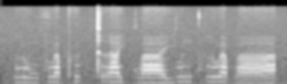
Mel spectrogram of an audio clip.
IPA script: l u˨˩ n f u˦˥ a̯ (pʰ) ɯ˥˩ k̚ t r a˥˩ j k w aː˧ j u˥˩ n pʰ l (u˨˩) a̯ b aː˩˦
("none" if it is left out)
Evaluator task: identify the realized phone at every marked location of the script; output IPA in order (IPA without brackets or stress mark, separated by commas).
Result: pʰ, u˥˩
